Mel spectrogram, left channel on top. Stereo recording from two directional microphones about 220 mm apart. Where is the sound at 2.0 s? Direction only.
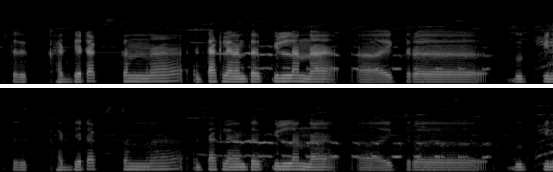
Centre (ahead or behind).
